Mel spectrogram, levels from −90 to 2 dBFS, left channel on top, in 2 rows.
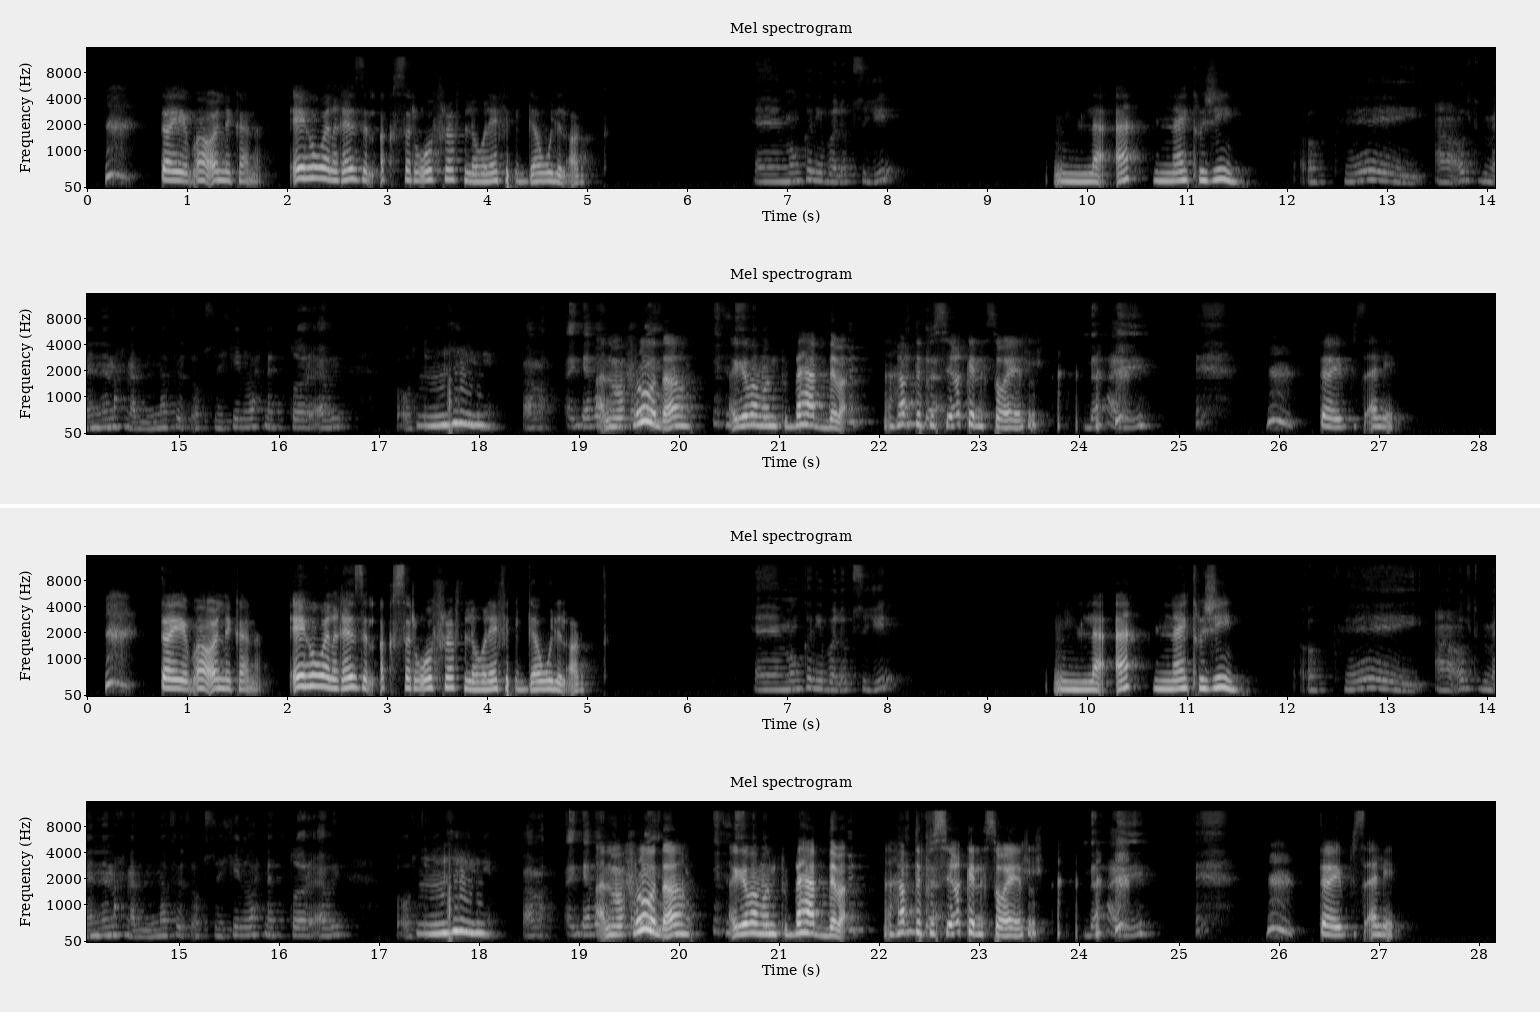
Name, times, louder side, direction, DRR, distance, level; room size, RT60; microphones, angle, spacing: voice 1, 0.7-1.7 2.0-2.9 3.2-5.0 9.7-11.5 14.1-14.4 17.4-18.1 19.2-20.1 20.5-21.7 22.1-23.6 24.4-24.5 25.9-26.1 26.4-27.1, right 4 dB, 60° right, 0.5 m, -31 dB
voice 2, 6.6-8.1 12.1-16.9 17.2-18.2 18.4-19.8 20.3-20.9 21.7-21.8 22.2-22.6 24.0-24.7 25.2-25.5, right 1 dB, 25° right, 1.1 m, -50 dB
14.5 x 5.8 x 6.9 m
head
